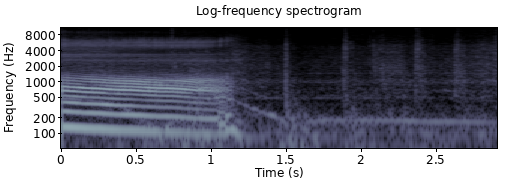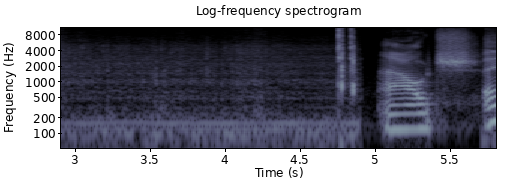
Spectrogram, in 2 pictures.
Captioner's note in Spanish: ruido del motor; ruedas raspando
